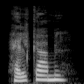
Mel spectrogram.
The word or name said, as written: HALVGAMMEL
